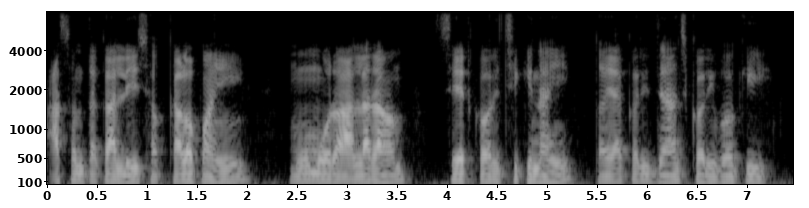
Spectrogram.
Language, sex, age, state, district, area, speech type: Odia, male, 30-45, Odisha, Nayagarh, rural, read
